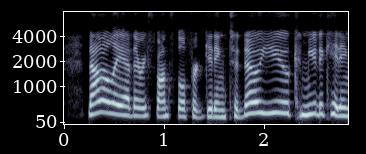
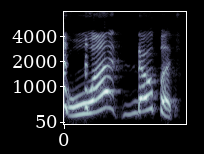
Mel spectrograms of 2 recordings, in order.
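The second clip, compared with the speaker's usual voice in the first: exasperated repeating; 6 semitones higher, slower than usual. Retold or imitated. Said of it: "And his son was like".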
